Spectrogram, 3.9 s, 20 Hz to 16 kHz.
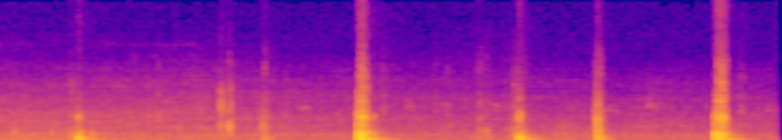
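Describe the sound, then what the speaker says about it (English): Rear door of a 2025 BMW X1 xDrive 28i being handled, giving several sharp thuds and clicks spaced irregularly, with two firm louder slams standing out close by, no talk. "Let's even listen to the rear door."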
